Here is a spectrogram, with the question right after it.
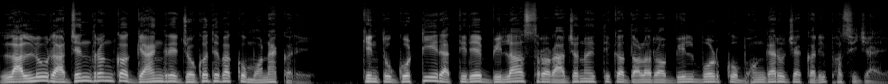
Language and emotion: Odia, neutral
